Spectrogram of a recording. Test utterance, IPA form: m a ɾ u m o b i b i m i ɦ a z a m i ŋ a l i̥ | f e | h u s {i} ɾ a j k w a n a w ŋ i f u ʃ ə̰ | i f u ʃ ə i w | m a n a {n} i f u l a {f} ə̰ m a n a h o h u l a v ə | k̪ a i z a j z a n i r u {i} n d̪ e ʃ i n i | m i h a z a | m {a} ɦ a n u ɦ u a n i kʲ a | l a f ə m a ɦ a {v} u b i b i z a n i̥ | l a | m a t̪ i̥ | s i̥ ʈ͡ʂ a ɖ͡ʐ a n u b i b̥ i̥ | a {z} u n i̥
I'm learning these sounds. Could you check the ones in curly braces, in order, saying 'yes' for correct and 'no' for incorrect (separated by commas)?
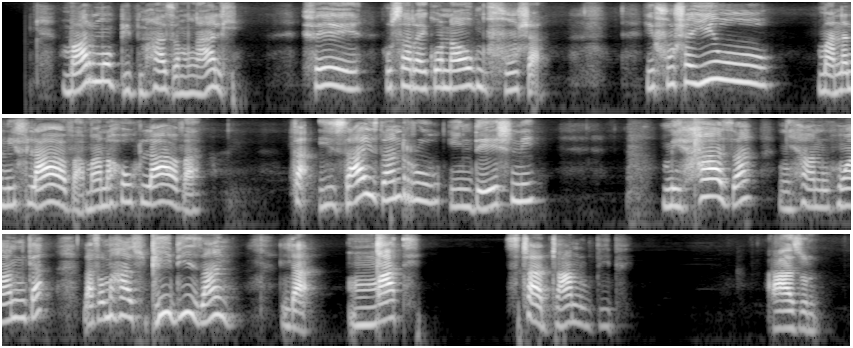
no, yes, no, yes, no, no, yes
